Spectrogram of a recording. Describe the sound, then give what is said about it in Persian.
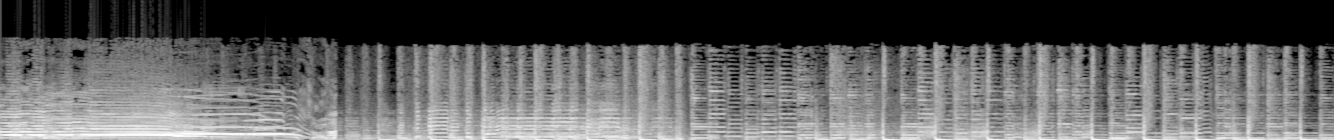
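Children shout and cheer loudly together for the first few seconds outdoors in the snow while sledding down a snow slope, then a steady, rhythmic pounding beat takes over, continuing loud to the end. “یه جایی اومدیم با بچه ها دارن سرسره بازی میکنن روی برف، دارن سرسره بازی میکنن، خیلی باسر بود.”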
